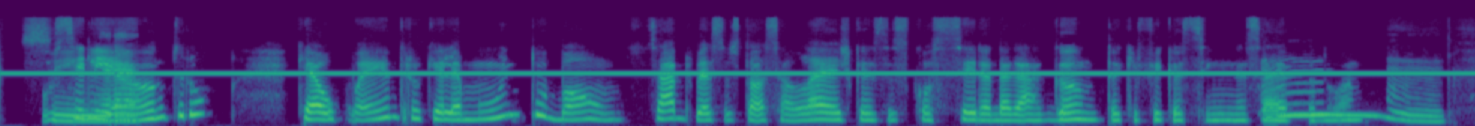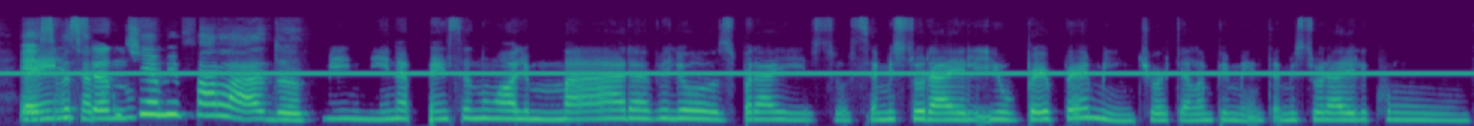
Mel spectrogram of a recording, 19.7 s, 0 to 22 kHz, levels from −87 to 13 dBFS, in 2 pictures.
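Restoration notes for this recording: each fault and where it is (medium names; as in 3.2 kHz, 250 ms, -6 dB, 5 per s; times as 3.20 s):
whine 2 kHz -25 dBFS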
